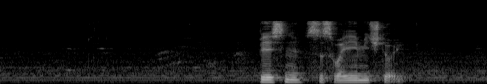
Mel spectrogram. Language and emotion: Russian, neutral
